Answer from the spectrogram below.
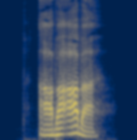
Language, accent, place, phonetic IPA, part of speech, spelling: German, Germany, Berlin, [ˈaːbɐ ˈaːbɐ], phrase, aber, aber
- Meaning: 1. now, now (mild reproach) 2. now, now; there, there (reassurence)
